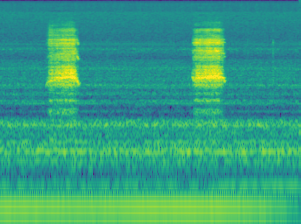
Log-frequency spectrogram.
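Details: A pair of short, breathy hissing screeches, about one and a half seconds apart, from barn owls on a live Florida camera, against a steady low drone.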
